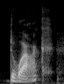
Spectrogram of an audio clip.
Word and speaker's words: DWAC: by joining with digital world acquisition core aka dwack pending regulatory and stockholder approval dwac is a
